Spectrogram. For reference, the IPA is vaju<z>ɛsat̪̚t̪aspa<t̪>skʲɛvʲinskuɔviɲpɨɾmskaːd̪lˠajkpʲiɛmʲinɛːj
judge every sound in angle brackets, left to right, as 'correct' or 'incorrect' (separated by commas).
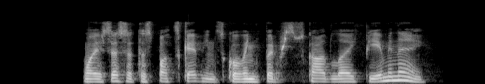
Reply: incorrect, correct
